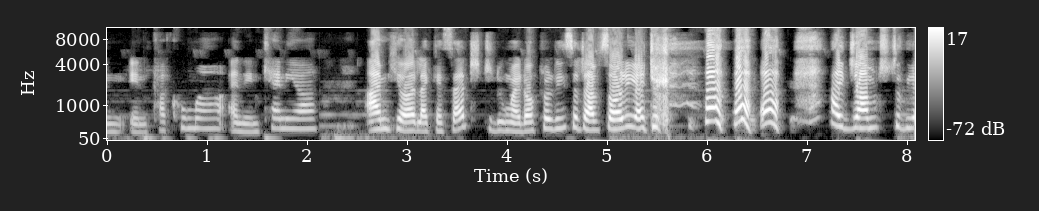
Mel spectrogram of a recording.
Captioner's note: laughter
